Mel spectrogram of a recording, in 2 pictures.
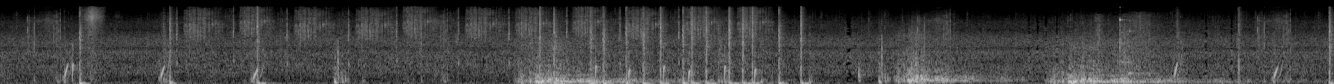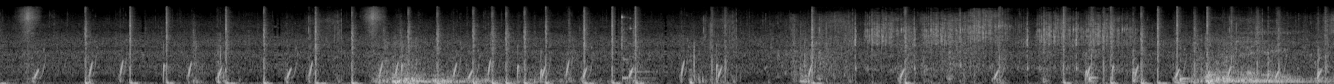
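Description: Short game sound effects click and pop repeatedly.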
